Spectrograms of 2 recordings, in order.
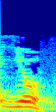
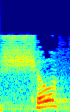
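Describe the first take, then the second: First: It is said with a Mexican accent. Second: It is said with an Argentine accent.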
